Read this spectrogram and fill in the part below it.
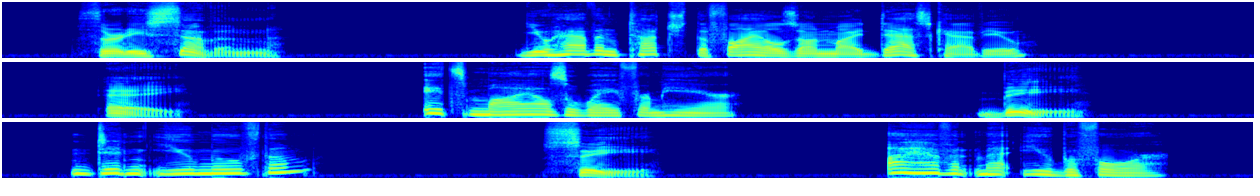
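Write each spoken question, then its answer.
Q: You haven't touched the files on my desk, have you?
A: B: Didn't you move them?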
